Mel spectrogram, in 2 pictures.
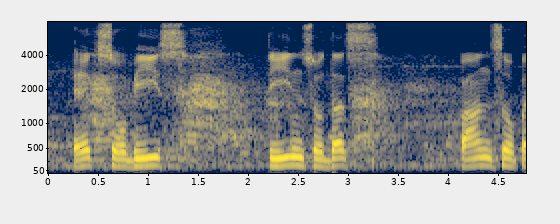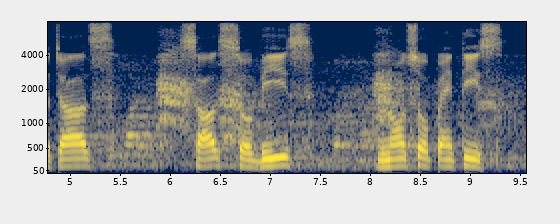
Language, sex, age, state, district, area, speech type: Urdu, male, 18-30, Uttar Pradesh, Saharanpur, urban, spontaneous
